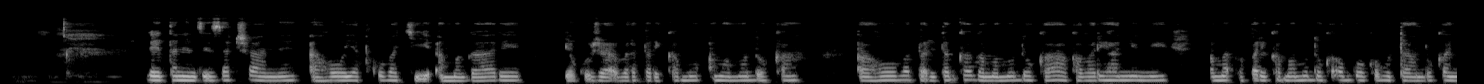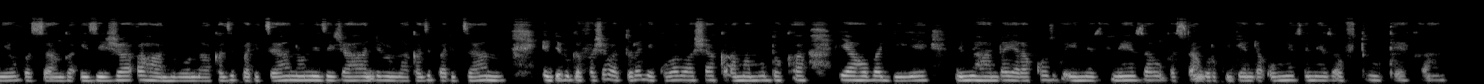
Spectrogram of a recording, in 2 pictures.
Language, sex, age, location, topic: Kinyarwanda, female, 25-35, Burera, government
